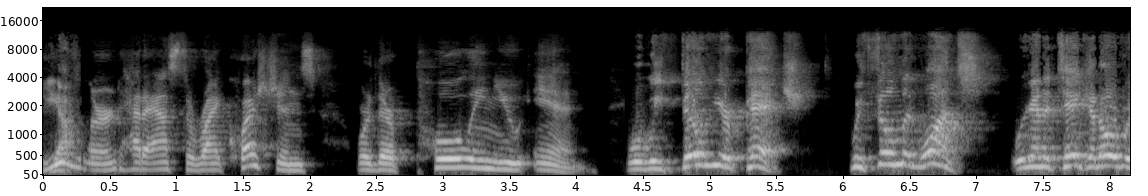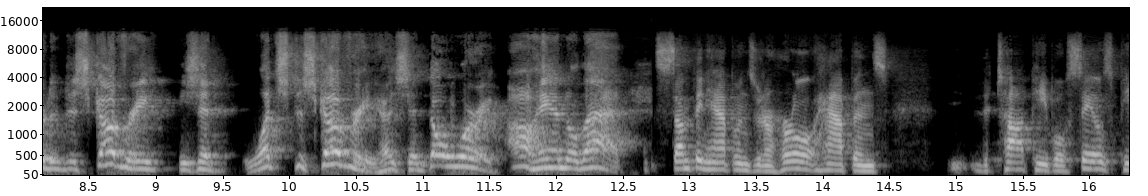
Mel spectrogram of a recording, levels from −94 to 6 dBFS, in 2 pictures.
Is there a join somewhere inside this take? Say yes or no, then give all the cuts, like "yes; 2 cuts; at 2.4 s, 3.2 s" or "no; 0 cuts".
yes; 2 cuts; at 4.2 s, 12.7 s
